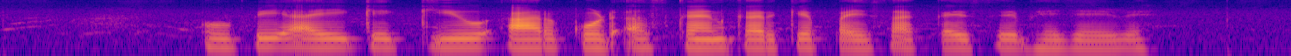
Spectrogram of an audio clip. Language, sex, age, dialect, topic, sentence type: Magahi, male, 31-35, Central/Standard, banking, question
